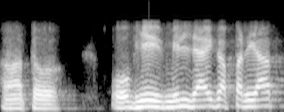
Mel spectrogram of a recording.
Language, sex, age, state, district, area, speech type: Hindi, male, 60+, Uttar Pradesh, Chandauli, rural, conversation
